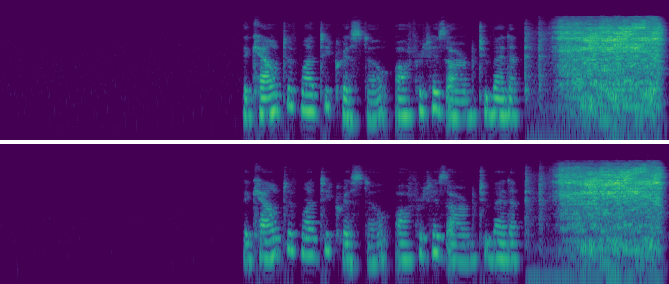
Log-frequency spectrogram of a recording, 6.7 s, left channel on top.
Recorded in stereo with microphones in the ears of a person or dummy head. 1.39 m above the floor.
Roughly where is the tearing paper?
Left.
